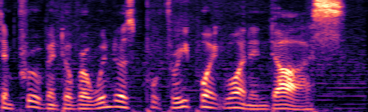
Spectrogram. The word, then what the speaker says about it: DOS: Microsoft had just delivered Windows 95, an incredibly vast improvement over Windows 3.1 in DOS, or as I like to pronounce it, DOS, like the Spanish word for two.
